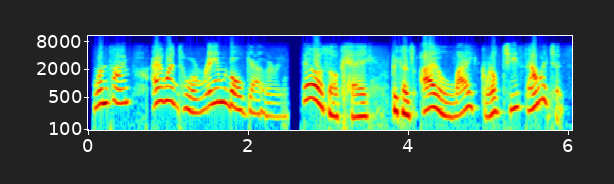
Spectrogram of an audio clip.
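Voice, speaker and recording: A woman's voice: high voice, sing-song, moderate pace. A woman voicing a chatty, outdoorsy young girl in a cartoon video game. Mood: chatty, earnest. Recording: muffled lo-fi game audio.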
